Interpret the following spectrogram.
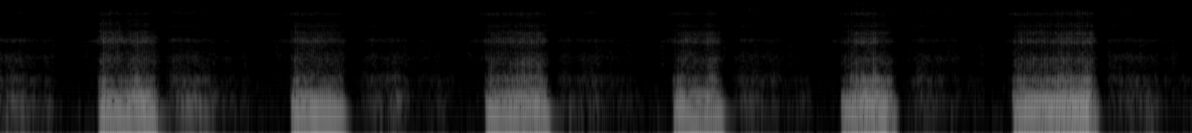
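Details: Asleep, the dog Diesel produces a steady run of six heavy, low snores spaced about every two and a half seconds, each followed by a quieter breathy exhale.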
